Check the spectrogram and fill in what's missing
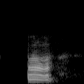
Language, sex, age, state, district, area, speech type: Manipuri, male, 30-45, Manipur, Churachandpur, rural, conversation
